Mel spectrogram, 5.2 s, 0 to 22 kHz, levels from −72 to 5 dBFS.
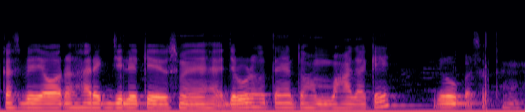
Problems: none marked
